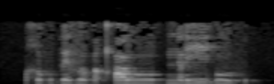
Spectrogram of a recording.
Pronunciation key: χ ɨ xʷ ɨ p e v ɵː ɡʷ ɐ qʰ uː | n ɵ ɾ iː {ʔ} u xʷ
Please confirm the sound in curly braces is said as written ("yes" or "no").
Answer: yes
